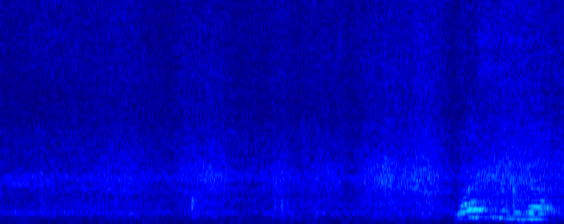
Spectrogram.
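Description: Near silence: quiet room tone with a faint steady low hum, and a faint voice speaking near the end.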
